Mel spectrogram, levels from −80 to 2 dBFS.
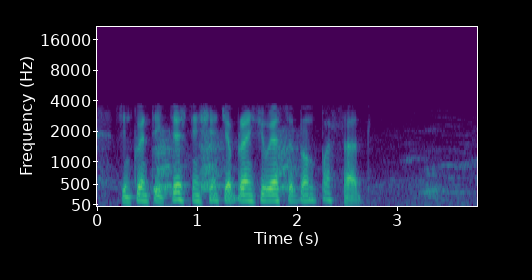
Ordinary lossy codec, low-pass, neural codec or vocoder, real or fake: none; 3.6 kHz; none; real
